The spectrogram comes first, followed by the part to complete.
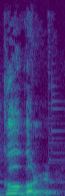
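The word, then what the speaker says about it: googol: Existe un número que se escribe Gogol y su pronunciación en el inglés es Google, nombre acuñado por el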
